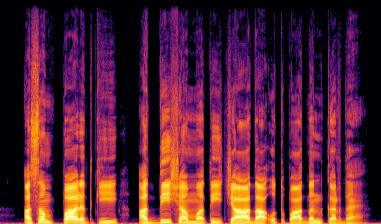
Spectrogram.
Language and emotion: Dogri, neutral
